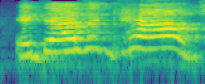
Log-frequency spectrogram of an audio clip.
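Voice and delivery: high, loud protesting shout. A narrator's reading. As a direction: shout the objection. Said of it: "shouted the Saints manager".

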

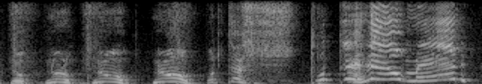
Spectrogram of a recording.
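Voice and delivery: very high, panicked exclamations; alarmed yelping. Real, not acted. Player hurt by bushes near a cow, alarmed yelping. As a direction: cry out in startled alarm.

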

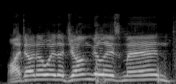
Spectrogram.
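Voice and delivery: high, loud, rapid complaint; frustrated yell. Real, not acted. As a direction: burst out in exasperation. Frustrated at lost jungle.

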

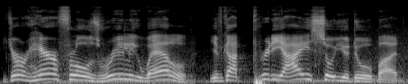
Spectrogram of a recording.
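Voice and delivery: high, sugary Canadian flattery voice; Canadian accent. Pretend. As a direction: gush compliments in a high, syrupy Canadian voice. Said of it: "It'd be like".

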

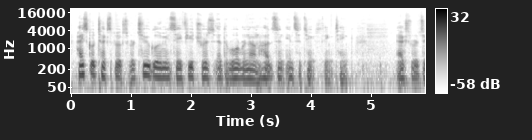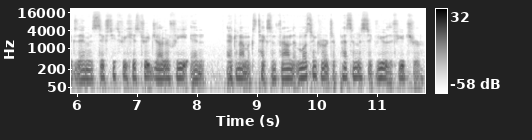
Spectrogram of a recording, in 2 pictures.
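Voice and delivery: punchy tabloid reading voice; dramatic headline read. Acted. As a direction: read it like breaking news. Reads tabloid article aloud.

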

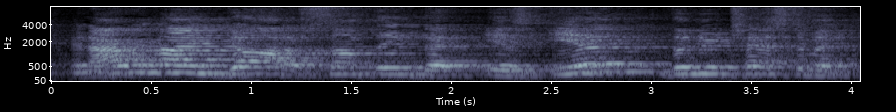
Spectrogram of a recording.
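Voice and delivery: usual speaking voice

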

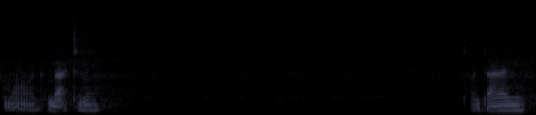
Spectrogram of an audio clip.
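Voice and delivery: soft, weary coaxing under the breath; quiet pleading. Real, not acted. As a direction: plead softly with a stalled machine. Coaxing the frozen computer along.

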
